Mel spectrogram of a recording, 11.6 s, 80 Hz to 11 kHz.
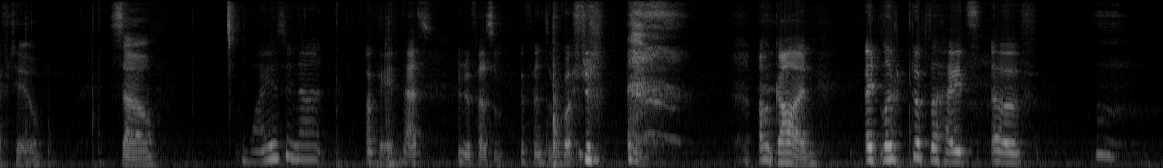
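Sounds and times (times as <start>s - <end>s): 
speech: 0.2s - 1.7s, 2.3s - 6.5s, 7.6s - 10.4s
short soft yawn from a sleepy speaker: 10.9s - 11.4s.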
